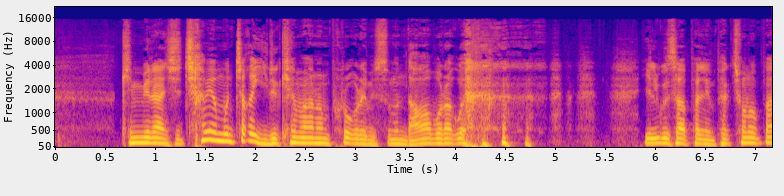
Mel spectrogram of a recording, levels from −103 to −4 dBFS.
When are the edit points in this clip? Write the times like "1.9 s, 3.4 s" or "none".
none

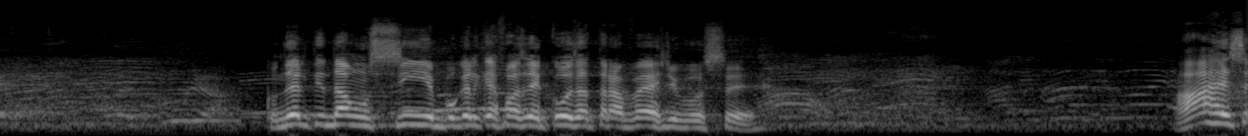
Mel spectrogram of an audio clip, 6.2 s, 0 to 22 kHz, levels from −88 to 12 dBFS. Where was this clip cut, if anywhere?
1.2 s

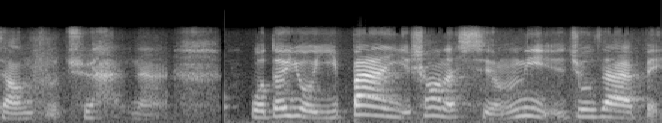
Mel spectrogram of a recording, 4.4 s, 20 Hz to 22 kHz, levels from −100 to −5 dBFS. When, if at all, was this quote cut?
1.6 s

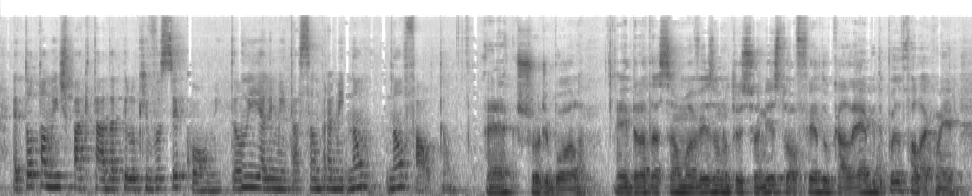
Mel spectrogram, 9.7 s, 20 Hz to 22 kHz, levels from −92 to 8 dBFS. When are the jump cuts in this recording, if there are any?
1.4 s, 2.4 s, 3.4 s

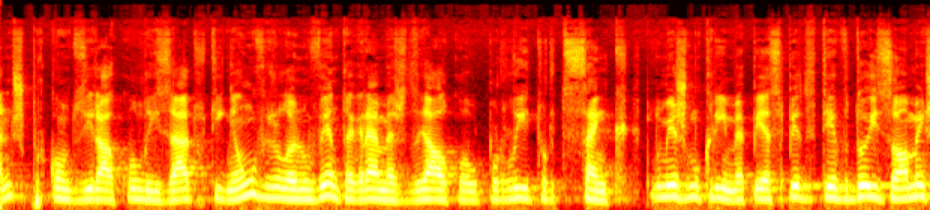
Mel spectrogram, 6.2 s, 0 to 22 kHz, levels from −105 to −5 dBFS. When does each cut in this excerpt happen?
4.2 s

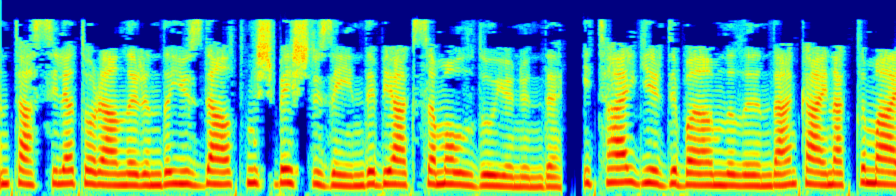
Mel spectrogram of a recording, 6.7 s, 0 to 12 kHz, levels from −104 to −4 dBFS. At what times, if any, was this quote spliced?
4.3 s

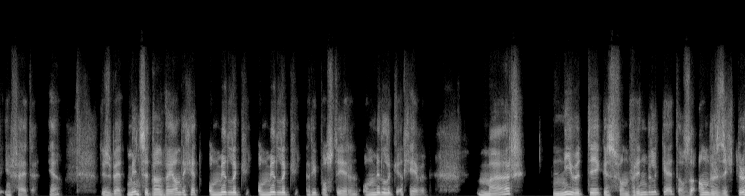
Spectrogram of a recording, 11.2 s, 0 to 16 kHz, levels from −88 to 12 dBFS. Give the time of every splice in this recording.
2.3 s, 3.8 s, 6.0 s, 8.3 s

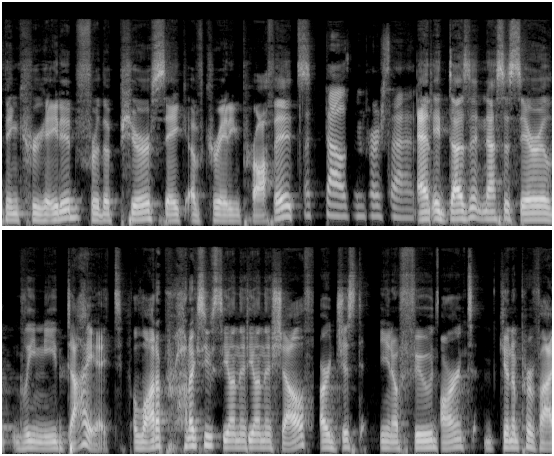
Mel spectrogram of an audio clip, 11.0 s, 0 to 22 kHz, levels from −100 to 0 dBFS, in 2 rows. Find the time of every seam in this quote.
4.3 s, 6.1 s, 8.0 s, 9.9 s

